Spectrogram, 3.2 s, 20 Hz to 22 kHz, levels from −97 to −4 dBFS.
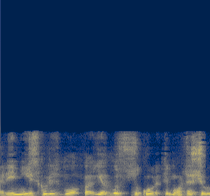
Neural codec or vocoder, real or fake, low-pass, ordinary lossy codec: codec, 44.1 kHz, 2.6 kbps, DAC; fake; 7.2 kHz; AAC, 32 kbps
